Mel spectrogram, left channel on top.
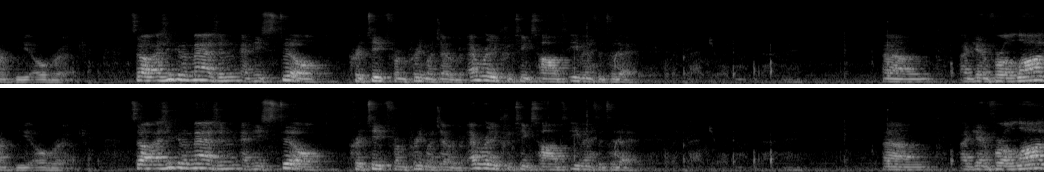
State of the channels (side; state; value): both; normal; correlation 0.33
